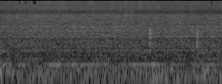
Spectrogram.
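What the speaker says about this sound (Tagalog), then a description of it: "Sige lang, prito lang muna natin." Steady sizzling of a pork chop frying in a pan, a dense, even crackle with a low background hum and a couple of faint clicks.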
